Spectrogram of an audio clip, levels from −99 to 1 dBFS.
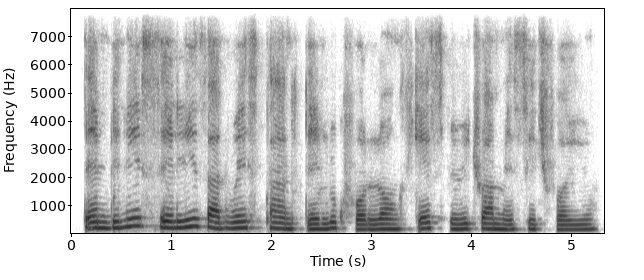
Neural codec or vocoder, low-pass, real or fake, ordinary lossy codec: codec, 16 kHz, 16 kbps, FreqCodec, larger model; 7.2 kHz; fake; Opus, 16 kbps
